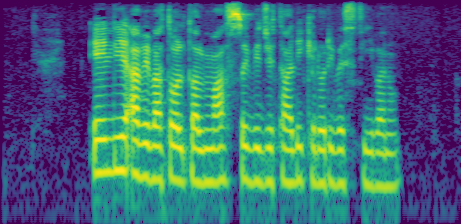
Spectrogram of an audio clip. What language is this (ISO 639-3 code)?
ita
